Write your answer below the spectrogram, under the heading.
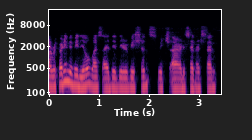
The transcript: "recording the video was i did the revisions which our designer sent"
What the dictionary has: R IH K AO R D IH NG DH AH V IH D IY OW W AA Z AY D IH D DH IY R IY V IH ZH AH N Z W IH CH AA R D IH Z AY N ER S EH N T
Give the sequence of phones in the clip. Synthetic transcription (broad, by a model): R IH K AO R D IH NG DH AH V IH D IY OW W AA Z AY D IH D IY R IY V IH SH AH N S W IH CH AA R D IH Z AY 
